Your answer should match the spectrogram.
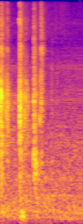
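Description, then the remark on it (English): A few quick keyboard keystrokes as someone types a quick online search, three or four sharp clicks in a brief uneven burst, moderately quiet, then a short stretch of near silence. “I'm going to search on real quick before I say it in case I'm wrong and I look like an idiot.”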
